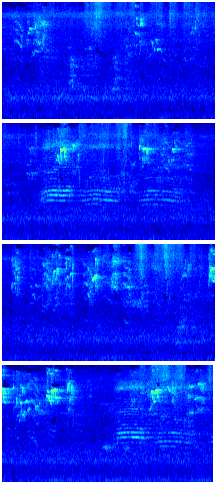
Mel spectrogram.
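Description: A bird calling outdoors in two bouts of about four repeated calls each, about five seconds in and again near the end, over a steady low background hum, with faint high chirps scattered through.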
